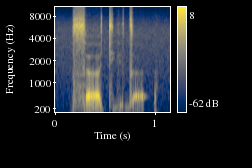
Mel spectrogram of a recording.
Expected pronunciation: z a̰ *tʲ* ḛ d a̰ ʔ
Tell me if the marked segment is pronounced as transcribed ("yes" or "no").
yes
